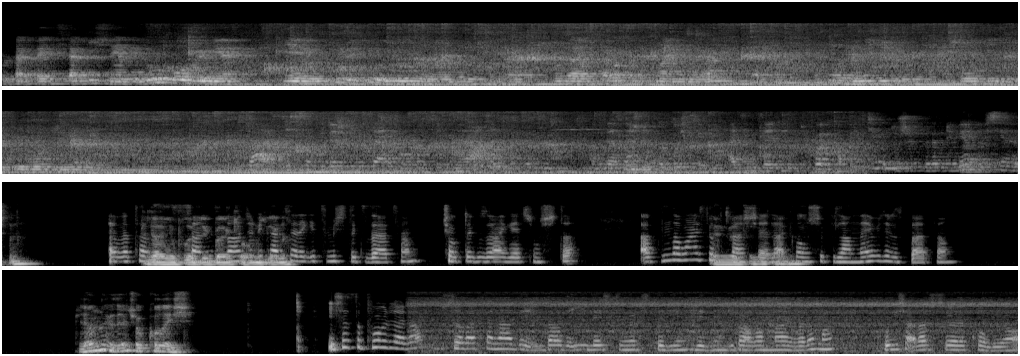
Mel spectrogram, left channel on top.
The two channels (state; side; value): different; both; correlation 0.00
